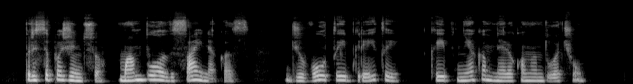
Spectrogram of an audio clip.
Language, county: Lithuanian, Klaipėda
